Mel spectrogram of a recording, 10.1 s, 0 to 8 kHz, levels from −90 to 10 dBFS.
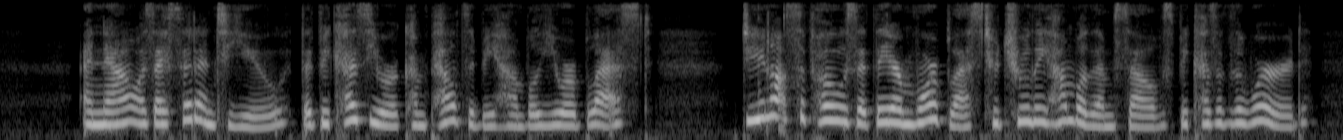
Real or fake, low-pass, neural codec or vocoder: real; 7.2 kHz; none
